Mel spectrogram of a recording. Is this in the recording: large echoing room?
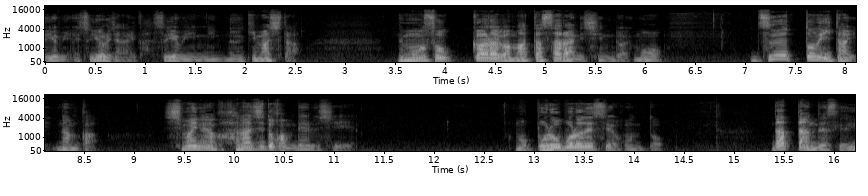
no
